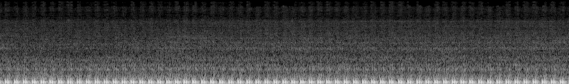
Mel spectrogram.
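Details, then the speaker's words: Can-Am Ryker 600 idling just after K&N air filter install: steady even low thrum about 220 beats a minute, slightly throaty intake note, little different from stock; sounds good, normal idle. "Not that much of a different sound, but I can hear it. It's a little throaty. Sounds good."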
